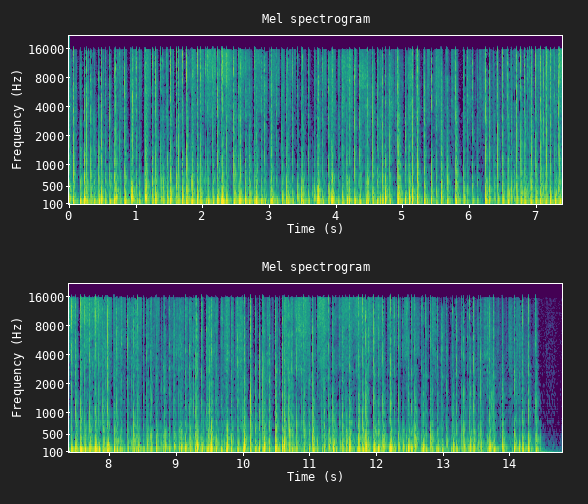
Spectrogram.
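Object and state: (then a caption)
Cardboard game box. Fingertips tap and drum on the lid of a large, closed, printed Mysterium cardboard board game box, which is hollow. A dense, continuous stream of quick, dull, hollow taps with a low, boxy thump continues for about fourteen seconds. Each tap dies away almost instantly, and then the tapping stops.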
